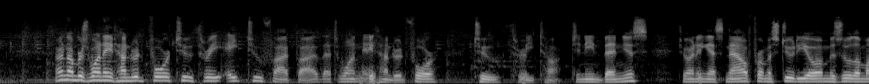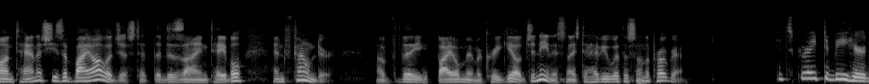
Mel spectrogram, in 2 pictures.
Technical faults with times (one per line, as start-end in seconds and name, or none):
3.59-3.79 lost LE Audio frames
5.22-5.26 lost LE Audio frames
6.99-7.01 lost LE Audio frames
12.93-12.96 lost LE Audio frames
15.07-15.15 lost LE Audio frames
